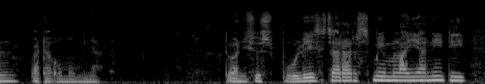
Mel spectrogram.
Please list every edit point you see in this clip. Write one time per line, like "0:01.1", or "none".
0:02.2

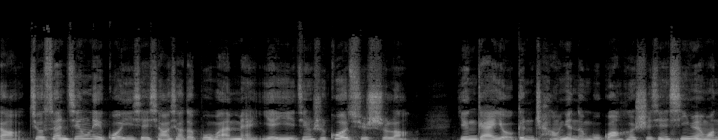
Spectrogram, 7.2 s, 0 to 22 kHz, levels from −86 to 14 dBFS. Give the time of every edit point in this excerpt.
none

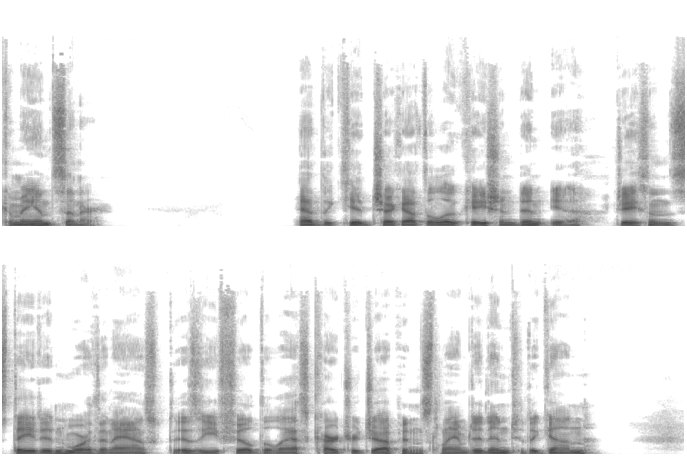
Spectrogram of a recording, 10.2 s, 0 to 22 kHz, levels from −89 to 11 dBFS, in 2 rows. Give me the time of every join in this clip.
none

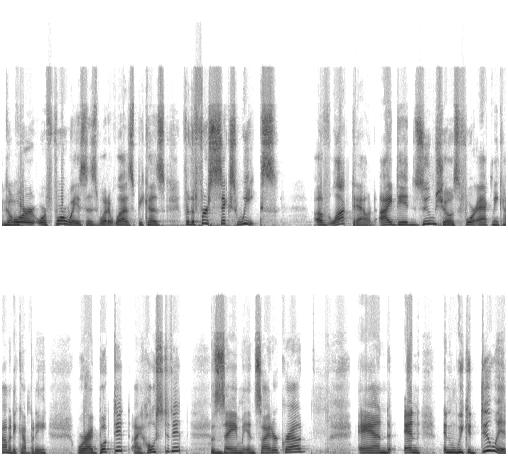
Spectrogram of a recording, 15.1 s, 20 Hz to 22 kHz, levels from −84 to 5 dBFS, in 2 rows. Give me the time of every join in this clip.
0:10.7
0:13.5

